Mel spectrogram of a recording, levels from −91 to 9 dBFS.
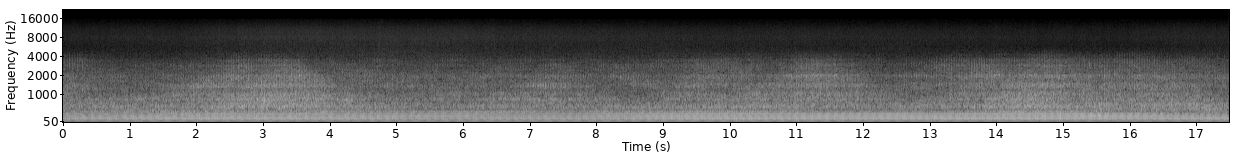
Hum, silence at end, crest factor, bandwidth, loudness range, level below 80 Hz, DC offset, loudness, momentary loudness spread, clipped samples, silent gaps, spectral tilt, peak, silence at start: none; 0 s; 16 dB; 12 kHz; 4 LU; -40 dBFS; under 0.1%; -27 LUFS; 5 LU; under 0.1%; none; -7.5 dB/octave; -10 dBFS; 0 s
